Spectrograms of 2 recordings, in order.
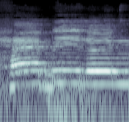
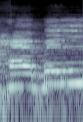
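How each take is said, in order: First: The word ends with an added -un ending. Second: The word ends on a bare final consonant. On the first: The speaker calls it wrong. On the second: The speaker calls it right.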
